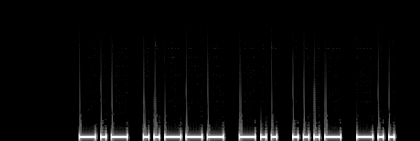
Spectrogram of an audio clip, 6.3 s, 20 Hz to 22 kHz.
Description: Morse code, heard as a keyed tone, about 15 wpm, 700 Hz. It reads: K2DVD
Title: USA Call Signs - 5 Characters - 2x Character Spacing - 15wpm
